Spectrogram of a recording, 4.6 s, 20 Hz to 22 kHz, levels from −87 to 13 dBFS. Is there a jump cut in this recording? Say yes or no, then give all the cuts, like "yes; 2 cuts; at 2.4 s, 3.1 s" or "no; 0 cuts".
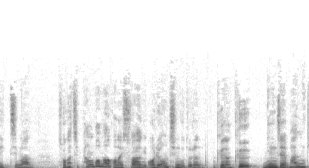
yes; 1 cut; at 3.1 s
